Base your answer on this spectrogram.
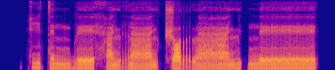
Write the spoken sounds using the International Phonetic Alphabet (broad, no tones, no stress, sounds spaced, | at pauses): k i t e n m b eː h æ̃ lʲ r æ̃ː lʲ t͡ʃ ɒ r l æ̃ː lʲ | n eː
